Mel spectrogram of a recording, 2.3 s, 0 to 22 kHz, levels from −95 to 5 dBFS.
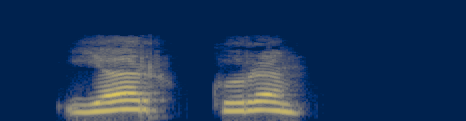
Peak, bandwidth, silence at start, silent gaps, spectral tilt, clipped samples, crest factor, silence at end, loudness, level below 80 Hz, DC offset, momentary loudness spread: -2 dBFS; 7.2 kHz; 0.35 s; 0.96-1.06 s; -6.5 dB/octave; under 0.1%; 18 dB; 0.85 s; -19 LUFS; -68 dBFS; under 0.1%; 15 LU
